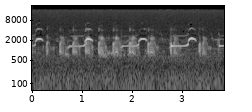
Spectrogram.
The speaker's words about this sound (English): But in the winter as well, they have a call which is like a curlew, which is where they get their name from. And that's much more like a sort of arrow firing out across the mudflats. It's very evocative of wild places.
